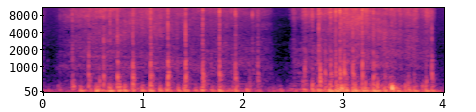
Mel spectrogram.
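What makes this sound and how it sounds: Fingertips tap the plastic chiclet keys of a silver laptop keyboard in a quick, uneven run. The taps are soft, short and dull, mostly low thumps with a faint high hiss. They pause briefly just past the two-second mark before resuming at a slightly stronger level.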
